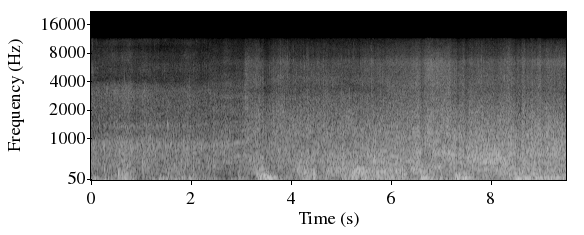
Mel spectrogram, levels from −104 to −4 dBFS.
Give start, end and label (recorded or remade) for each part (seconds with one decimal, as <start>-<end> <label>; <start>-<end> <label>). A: 0.0-2.4 recorded; 2.4-3.3 remade; 3.3-5.9 recorded; 5.9-7.7 remade; 7.7-9.5 recorded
